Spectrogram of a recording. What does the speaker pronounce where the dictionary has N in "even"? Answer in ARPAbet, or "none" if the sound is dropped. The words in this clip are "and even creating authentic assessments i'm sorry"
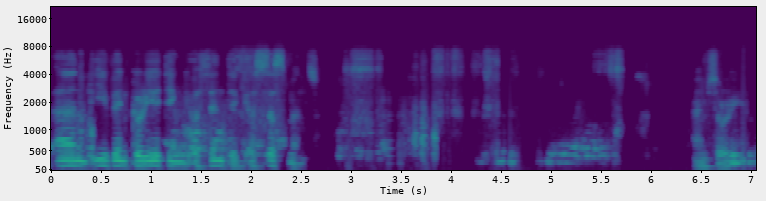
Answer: N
